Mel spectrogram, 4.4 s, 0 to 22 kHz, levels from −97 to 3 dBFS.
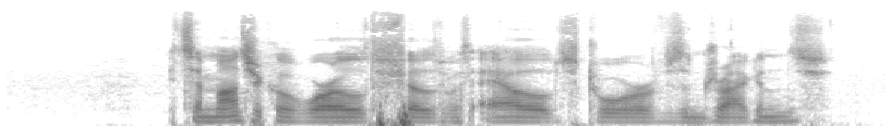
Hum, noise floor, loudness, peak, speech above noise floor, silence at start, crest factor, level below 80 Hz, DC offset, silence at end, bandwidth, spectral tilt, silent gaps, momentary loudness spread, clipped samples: none; -82 dBFS; -45 LUFS; -24 dBFS; 37 dB; 0.85 s; 24 dB; -60 dBFS; under 0.1%; 0.3 s; 16 kHz; -4 dB/octave; none; 9 LU; under 0.1%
